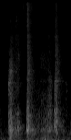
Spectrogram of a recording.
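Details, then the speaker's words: Jaguar XF, clonking over bumps and braking: three faint dull clunks as front wheel is rocked by hand, one at each direction change; play in front wheel bearing, hub to be replaced. "we've got a clonking going over buns and breaking and stuff and it seems that just this front wheel bearing has got some movement in it"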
